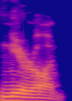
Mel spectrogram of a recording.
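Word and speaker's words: נרון: Because Nero in Hebrew would have been pronounced Neron.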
